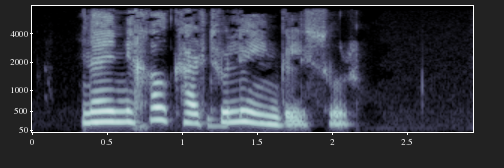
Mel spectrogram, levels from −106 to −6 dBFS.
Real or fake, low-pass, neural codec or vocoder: real; 7.2 kHz; none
